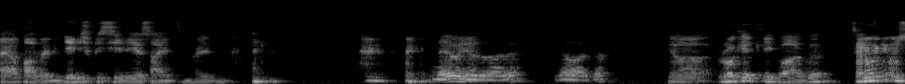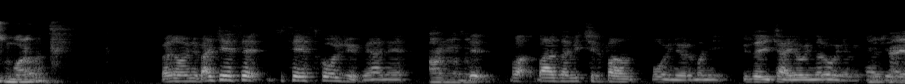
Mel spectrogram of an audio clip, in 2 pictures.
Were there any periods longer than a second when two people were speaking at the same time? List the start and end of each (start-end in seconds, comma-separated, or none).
none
